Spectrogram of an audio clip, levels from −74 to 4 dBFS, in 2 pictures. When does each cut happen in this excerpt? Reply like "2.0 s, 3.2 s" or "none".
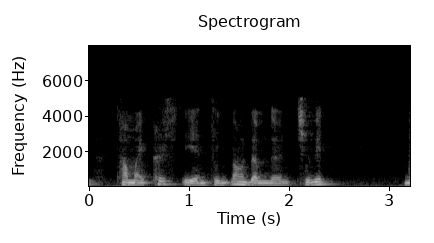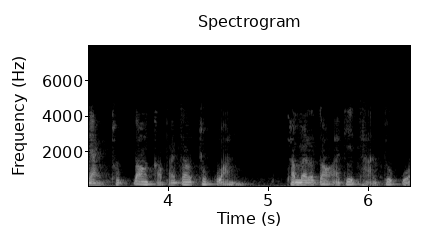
none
